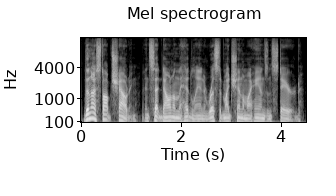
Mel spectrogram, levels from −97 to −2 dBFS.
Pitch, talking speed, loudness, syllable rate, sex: 100 Hz, 255 wpm, -21 LUFS, 5.5 syllables/s, male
